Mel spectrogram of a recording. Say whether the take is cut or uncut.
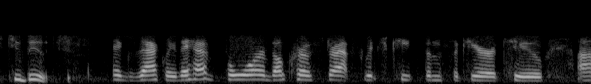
uncut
